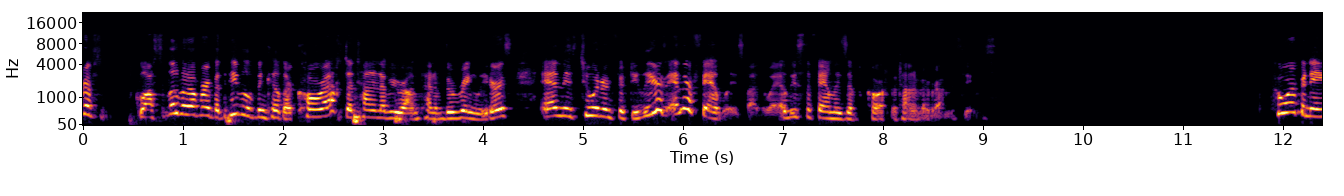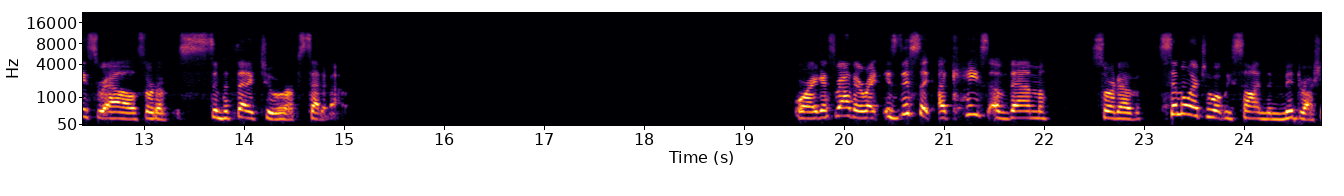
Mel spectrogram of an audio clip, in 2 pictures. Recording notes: This audio was originally captured from Zoom.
